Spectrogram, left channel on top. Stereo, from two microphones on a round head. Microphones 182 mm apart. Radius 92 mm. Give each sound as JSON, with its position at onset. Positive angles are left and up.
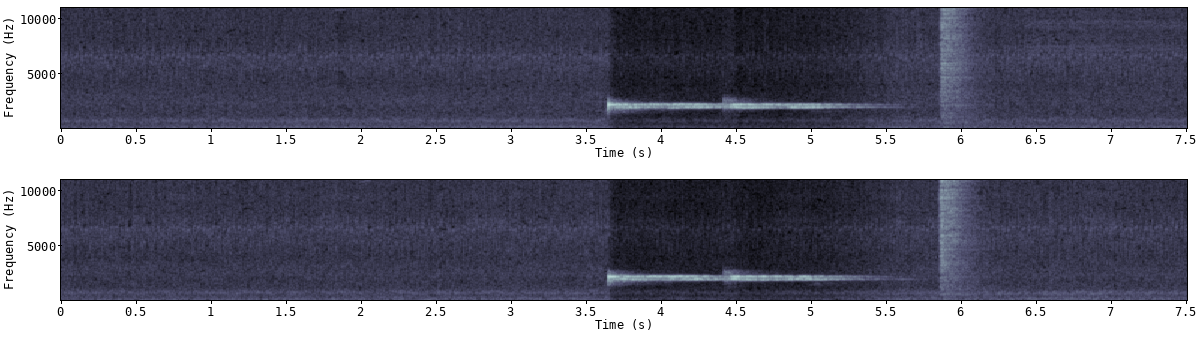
{"t": 3.6, "sound": "an alarm", "side_deg": 30, "distance_m": 1.1}
{"t": 5.8, "sound": "a dropped coin", "side_deg": -30, "distance_m": 1.2}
